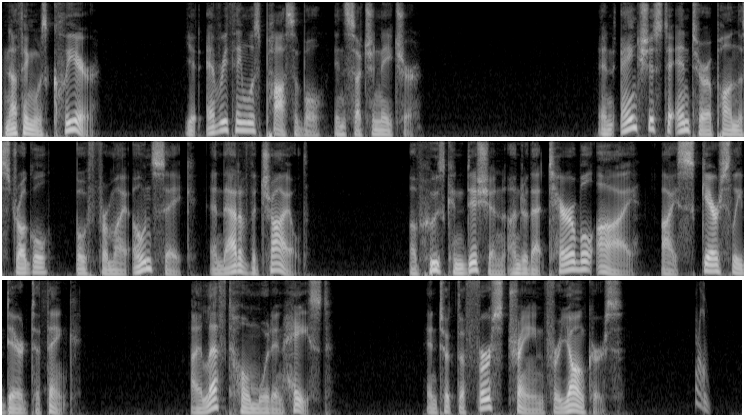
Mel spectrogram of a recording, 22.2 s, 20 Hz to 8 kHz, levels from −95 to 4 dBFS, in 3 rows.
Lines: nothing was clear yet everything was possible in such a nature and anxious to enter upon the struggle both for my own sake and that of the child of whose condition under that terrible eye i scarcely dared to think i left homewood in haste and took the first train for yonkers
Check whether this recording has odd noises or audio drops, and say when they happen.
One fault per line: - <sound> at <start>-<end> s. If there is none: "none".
- chirp at 21.8-21.9 s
